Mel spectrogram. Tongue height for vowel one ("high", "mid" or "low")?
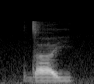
low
